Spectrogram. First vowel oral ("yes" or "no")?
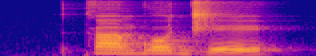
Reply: no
